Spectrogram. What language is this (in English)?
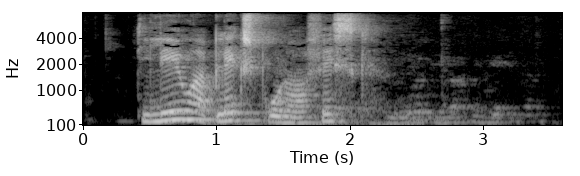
Danish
